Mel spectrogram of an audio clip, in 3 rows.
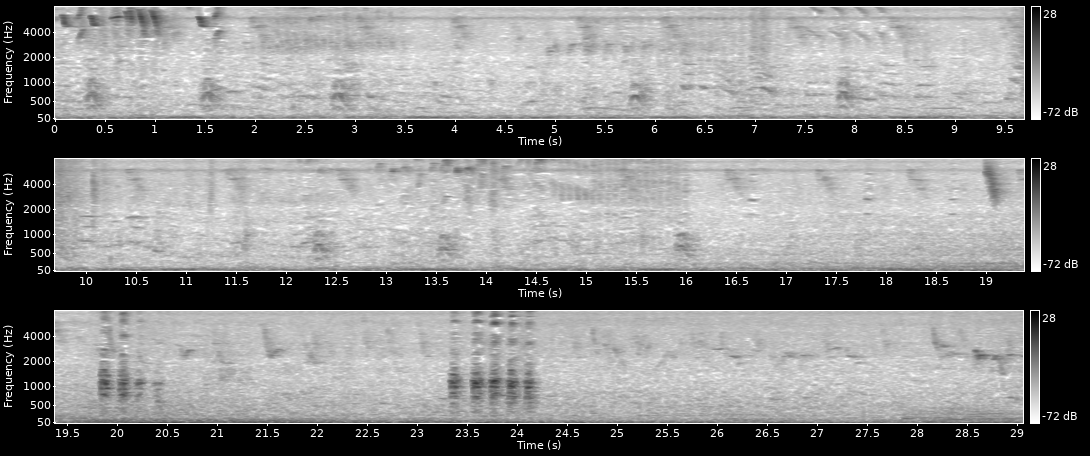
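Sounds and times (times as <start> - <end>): small birds chirping: 0.0 - 29.0
bird cackling calls: 19.8 - 21.1, 23.2 - 24.7.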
